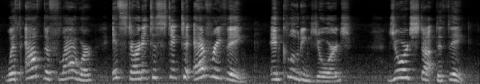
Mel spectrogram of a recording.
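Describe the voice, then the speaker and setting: A woman with a high-pitched, sharp voice reads a children's storybook aloud the way an elementary teacher would. She speaks expressively to her young listeners, drawing words out for emphasis.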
